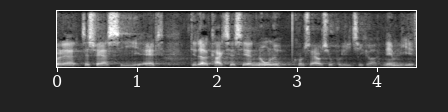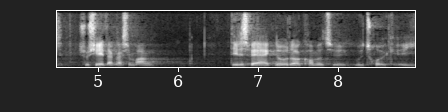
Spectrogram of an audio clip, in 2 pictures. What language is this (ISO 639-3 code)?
dan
